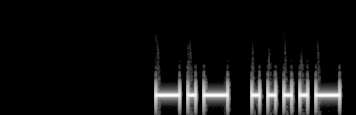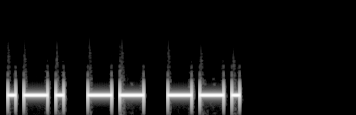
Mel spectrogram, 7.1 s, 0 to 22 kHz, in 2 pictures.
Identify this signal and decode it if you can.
Morse code, heard as a keyed tone, about 15 wpm, 700 Hz. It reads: K4RMG
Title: USA Call Signs - 5 Characters - Repeated 3x - 15wpm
